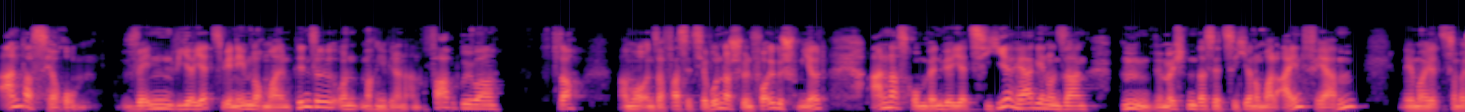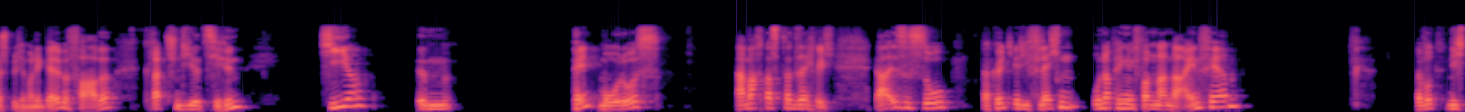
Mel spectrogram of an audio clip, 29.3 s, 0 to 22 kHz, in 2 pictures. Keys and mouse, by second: 2.5 click, 3.3 click, 4.1 click, 5.1 click, 12.4 click, 13.9 click.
